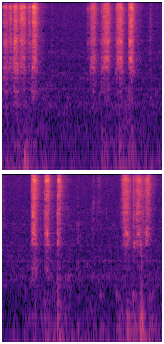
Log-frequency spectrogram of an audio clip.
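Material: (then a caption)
Charcoal, paper. A charcoal stick is rubbed across the lower part of a sheet of white drawing paper laid on a black backing. It makes quick, dry, scratchy strokes with a bright rasp, coming in four short clusters separated by quieter pauses. A low, soft rumble runs underneath.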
